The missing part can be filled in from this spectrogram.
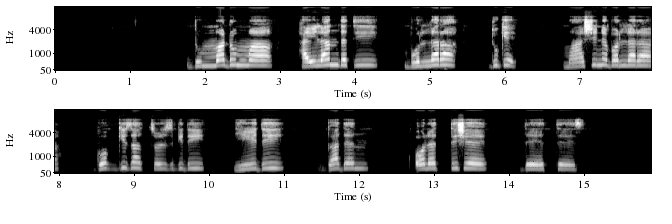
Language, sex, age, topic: Gamo, female, 25-35, government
